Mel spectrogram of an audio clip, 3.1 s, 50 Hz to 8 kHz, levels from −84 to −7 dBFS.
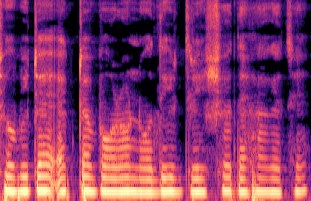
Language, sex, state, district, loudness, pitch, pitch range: Bengali, male, Assam, Kamrup Metropolitan, -14 LUFS, 150 Hz, 145-155 Hz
